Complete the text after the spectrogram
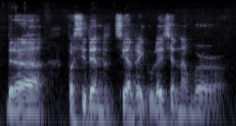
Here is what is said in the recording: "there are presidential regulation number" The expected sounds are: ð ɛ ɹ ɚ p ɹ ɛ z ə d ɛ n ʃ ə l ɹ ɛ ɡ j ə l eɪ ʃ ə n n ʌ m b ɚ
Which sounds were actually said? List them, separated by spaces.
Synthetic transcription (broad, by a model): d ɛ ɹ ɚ p ɹ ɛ s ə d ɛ n s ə l ɹ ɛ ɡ j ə l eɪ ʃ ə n n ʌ m b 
